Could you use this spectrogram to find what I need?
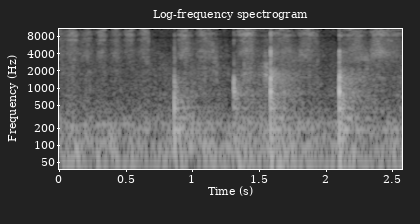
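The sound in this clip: Writing on a board during a maths lecture: faint scratchy strokes broken by a few light taps and clicks, quiet and unhurried, with no talk.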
